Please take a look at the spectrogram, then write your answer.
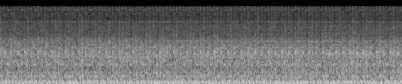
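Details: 2011 Toyota Hilux 2.5 diesel, lacking power, idling loud with a rough, uneven misfiring beat; scanner shows pump valve code and others; contaminated, rotten diesel fuel, needing injector, pump, lines and tank removal and cleaning.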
